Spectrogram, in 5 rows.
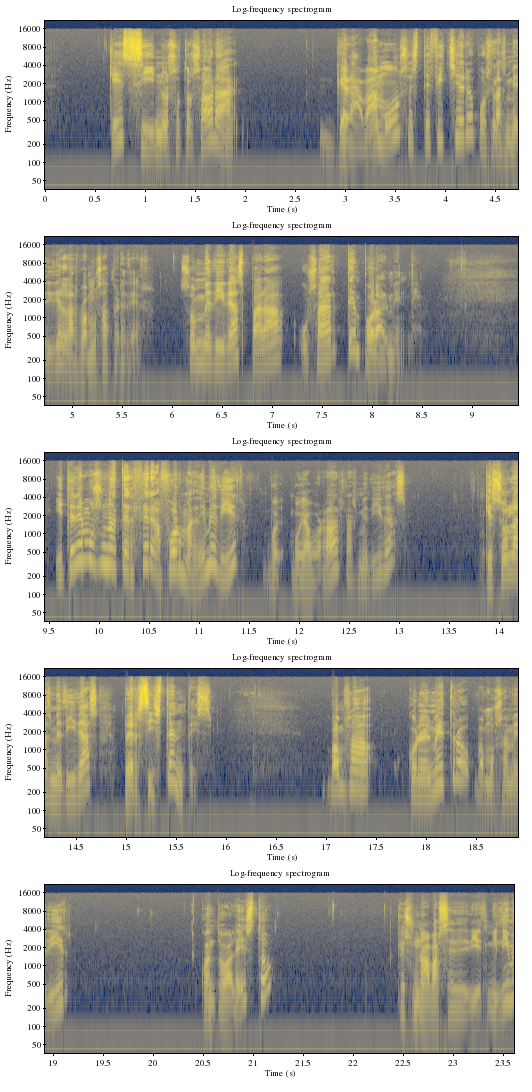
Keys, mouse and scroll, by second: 3.0 click, 12.2 click, 16.4 click, 19.9 click, 21.1 click.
